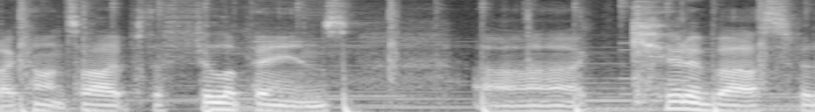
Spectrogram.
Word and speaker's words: Kiribati: The Philippines, Kiribati, but it's spelled Kiribati, Kazakhstan, Namibia.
